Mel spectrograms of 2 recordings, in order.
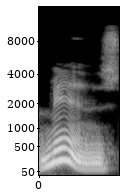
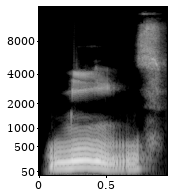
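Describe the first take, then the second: First: The vowel is a short i sound. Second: The vowel is a long e sound. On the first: The speaker calls it wrong. "Don't use the short is sound" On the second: The speaker calls it right. "Use the long e sound like green bean"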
